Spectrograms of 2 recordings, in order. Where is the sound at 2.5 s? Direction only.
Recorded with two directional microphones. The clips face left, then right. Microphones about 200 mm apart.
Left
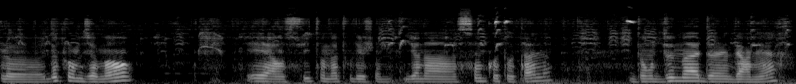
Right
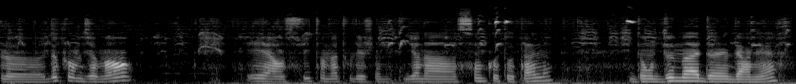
10° left (ahead or behind).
